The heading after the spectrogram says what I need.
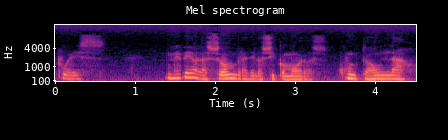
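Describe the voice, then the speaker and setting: An actress playing a melancholy young Greek noblewoman in a radio drama, recounting memories in a solemn, formal, measured way. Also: fairly low pitch, breathy edge, dry recording. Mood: wistful. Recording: muffled audio with music behind.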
